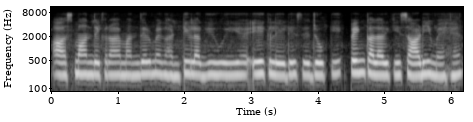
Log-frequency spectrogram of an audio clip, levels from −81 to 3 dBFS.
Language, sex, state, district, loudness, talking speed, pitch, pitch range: Hindi, female, Bihar, Darbhanga, -16 LUFS, 205 wpm, 220 Hz, 215-230 Hz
